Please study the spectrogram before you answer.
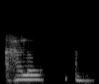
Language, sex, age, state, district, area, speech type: Tamil, female, 18-30, Tamil Nadu, Tiruppur, rural, conversation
